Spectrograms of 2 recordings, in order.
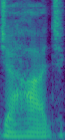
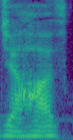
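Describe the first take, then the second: First: It is said with a local dialect pronunciation. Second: It is said with the standard pronunciation. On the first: The speaker calls it wrong. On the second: The speaker calls it right.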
